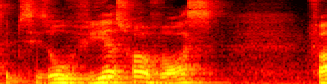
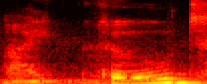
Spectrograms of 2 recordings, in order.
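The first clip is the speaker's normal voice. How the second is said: ordinary delivery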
